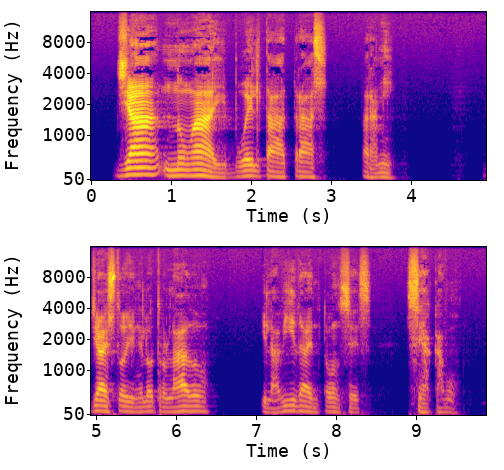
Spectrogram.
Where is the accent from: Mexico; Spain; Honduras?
Honduras; now in United States; como nosotros venimos de Honduras, y pasamos la frontera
